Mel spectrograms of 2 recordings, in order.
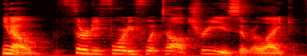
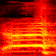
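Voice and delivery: high, loud retold scream; dad screaming while running from the falling tree; panicked scream; 14 semitones higher, 10 dB louder than usual. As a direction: yelp as you run for the garage. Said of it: "He's like".

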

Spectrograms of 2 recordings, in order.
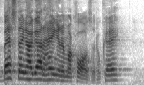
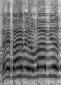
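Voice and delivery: higher, louder mock call across the room; calling out to wife; 9 semitones higher, 9 dB louder, faster than usual. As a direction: call out sweetly and loudly to her. Husband calling to his wife.

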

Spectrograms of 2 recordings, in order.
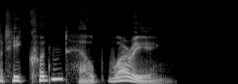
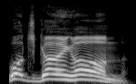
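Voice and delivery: calling out; 9 semitones higher, 4 dB louder than usual. A narrator's reading. Buffaloes to the stampeding animals, calling out. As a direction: call across to them, pitched up. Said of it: "they called".

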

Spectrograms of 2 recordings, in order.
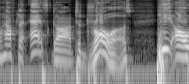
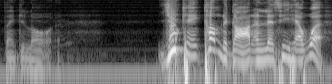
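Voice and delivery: ordinary talk

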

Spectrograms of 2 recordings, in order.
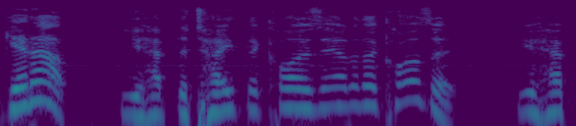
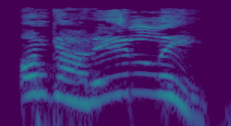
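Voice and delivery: high cheerful announcing; happy customer telling the barber, higher and cheerful; happy traveler; 10 semitones higher, 8 dB louder than usual. Retold or imitated. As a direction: beam about the trip. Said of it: "he's really happy".

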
